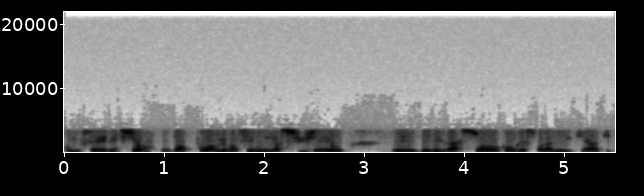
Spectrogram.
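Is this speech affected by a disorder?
No.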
